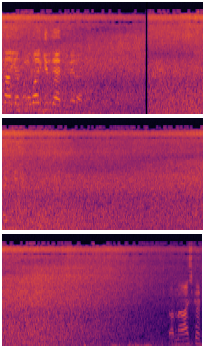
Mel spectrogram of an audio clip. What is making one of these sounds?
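Waves wash onto a beach with a steady rush.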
